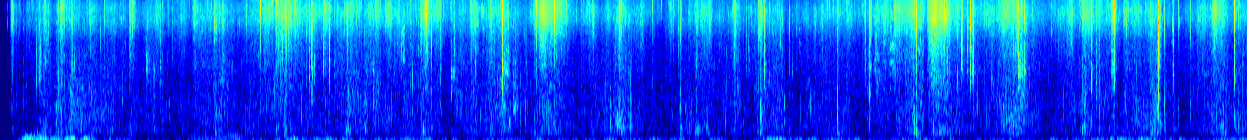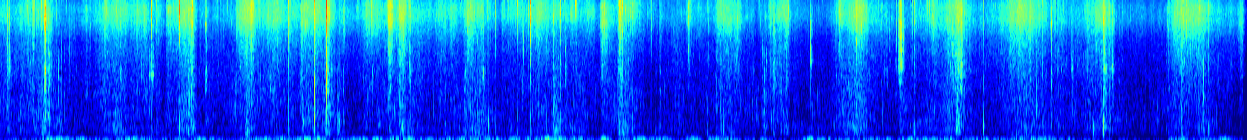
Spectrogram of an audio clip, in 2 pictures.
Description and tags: Soldier in World War II gear crawls in a Finnish pine forest. Summer.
